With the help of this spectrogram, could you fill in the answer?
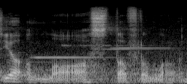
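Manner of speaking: low, hushed mock-weepy plea; feigned tearful dhikr. Preacher mimicking a man faking tears in prayer, mock weeping. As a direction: imitate a put-on sob of repentance, slowly breathed out. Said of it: "ketika dia berzikir dia menangis".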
